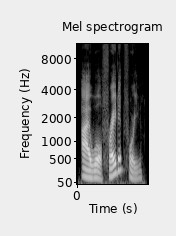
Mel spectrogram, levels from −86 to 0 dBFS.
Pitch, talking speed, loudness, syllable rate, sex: 150 Hz, 250 wpm, -19 LUFS, 5.1 syllables/s, female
